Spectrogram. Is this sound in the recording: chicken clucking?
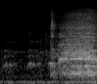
yes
